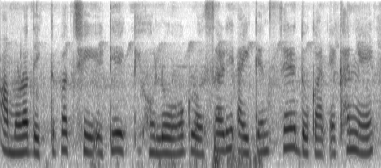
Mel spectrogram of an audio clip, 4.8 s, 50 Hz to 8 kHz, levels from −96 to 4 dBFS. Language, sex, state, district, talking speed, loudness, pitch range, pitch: Bengali, female, Assam, Hailakandi, 125 wpm, -19 LUFS, 235-275 Hz, 255 Hz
